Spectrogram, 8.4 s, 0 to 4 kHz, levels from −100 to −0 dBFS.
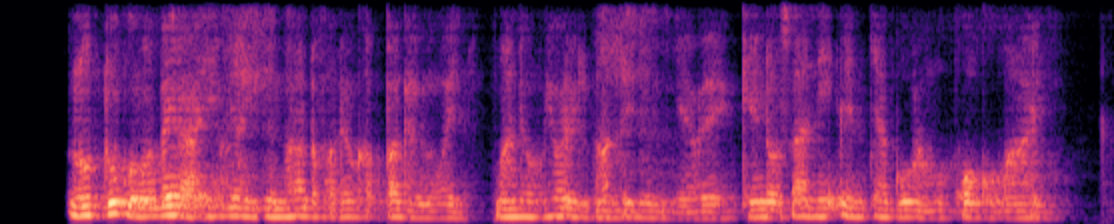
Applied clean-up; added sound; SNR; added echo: neural mask model DeepFilterNet 3.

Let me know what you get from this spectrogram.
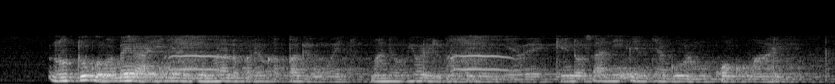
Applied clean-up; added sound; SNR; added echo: none; Gasp; 11 dB; reverberation time 2.3 s.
